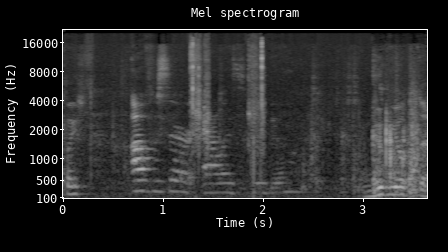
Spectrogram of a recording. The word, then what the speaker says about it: Goodle: Goodle, is that how you pronounce that?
